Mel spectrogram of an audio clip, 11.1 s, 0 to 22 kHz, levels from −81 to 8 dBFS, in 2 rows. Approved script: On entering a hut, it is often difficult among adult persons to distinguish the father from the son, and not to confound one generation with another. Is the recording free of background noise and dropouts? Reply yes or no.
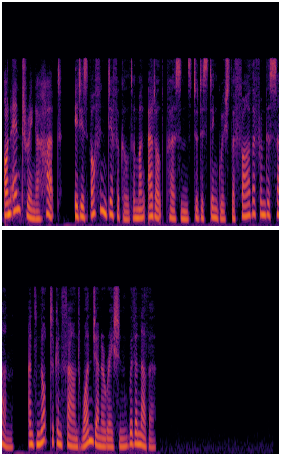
yes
